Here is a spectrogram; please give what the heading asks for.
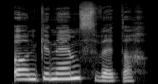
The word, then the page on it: àngenëhms Wetter: Bas-Rhin; Strasbourg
